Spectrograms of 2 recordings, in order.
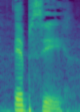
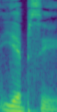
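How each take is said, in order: First: The name begins with an 'ip' sound. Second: The name begins with a 'yip' sound. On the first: The speaker calls it right. "Ypsy, not Yipsy" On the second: The speaker calls it wrong. "not Yipsy"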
